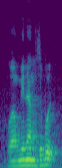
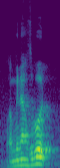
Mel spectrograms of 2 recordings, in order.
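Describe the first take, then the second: Both takes have the same delivery.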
